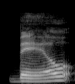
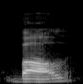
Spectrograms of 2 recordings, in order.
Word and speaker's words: Baal: And David, underline that, Baal or Baal, people pronounce it, Perazim.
